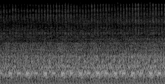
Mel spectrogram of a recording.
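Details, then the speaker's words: Cummins-engined Land Rover 130 diesel warm-up idle after attempted repair of coolant leaks into the oil galleries; about 10 minutes idling planned before checking the dipstick. Regular even clatter, no stumbles or heavy knocks; sounds healthy. "Still sounds pretty healthy. So I'm just going to let it idle for a while now, let that oil get warmed up,"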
